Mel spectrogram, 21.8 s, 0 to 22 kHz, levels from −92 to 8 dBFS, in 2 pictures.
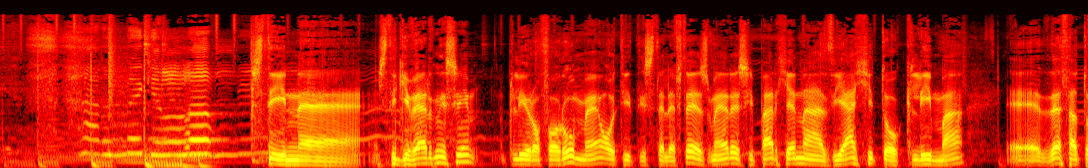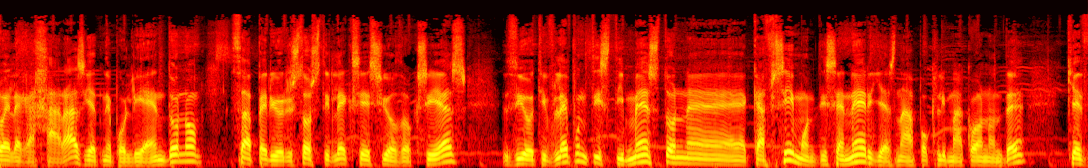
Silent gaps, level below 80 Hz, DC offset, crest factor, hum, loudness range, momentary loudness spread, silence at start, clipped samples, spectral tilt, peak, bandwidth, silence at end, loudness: none; -44 dBFS; under 0.1%; 16 dB; none; 2 LU; 8 LU; 0 s; under 0.1%; -4 dB/octave; -4 dBFS; 15.5 kHz; 0 s; -18 LUFS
